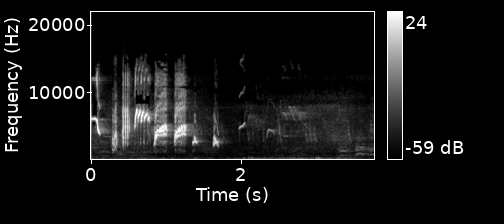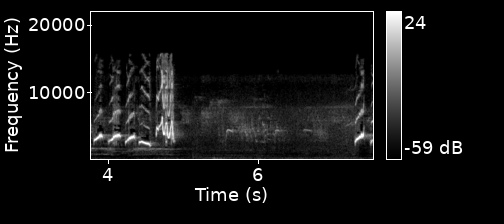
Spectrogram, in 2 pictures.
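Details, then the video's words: Song of an orange-headed thrush: an opening flurry of high, rough notes, a pause, then a run of clear downslurred whistles, ending with faint notes and one last high call. "Guru Vokal ANIS MERAH Agar Selalu Ikut Nyaut Ngeplong di Rumah"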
